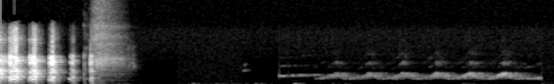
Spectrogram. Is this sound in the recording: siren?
yes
